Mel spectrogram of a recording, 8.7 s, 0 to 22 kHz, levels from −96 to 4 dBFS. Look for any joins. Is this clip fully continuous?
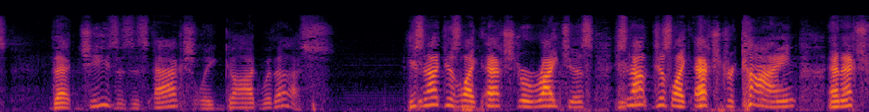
no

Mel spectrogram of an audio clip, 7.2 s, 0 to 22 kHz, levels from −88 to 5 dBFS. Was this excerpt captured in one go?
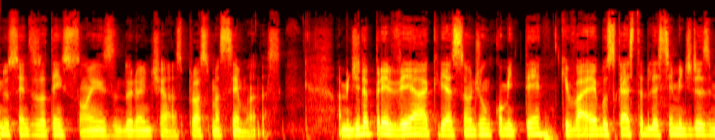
no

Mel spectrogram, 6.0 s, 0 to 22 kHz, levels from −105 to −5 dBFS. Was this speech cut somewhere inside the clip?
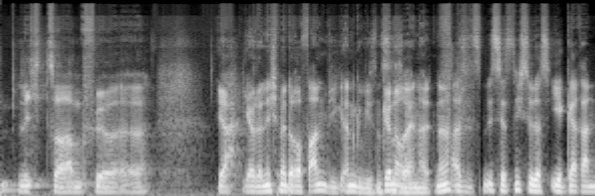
yes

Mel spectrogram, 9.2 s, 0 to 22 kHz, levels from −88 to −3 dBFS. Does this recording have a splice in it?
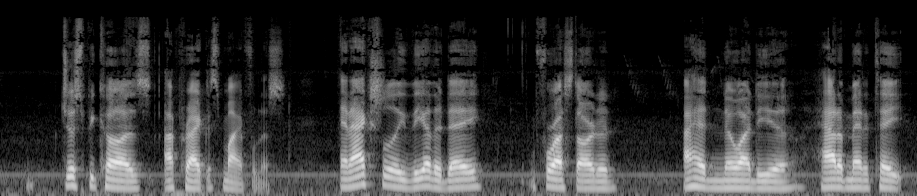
no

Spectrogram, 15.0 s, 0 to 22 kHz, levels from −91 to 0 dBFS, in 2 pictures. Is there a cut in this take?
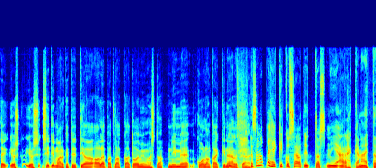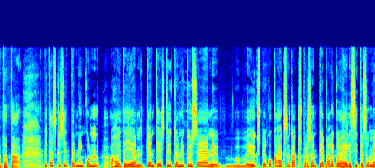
yes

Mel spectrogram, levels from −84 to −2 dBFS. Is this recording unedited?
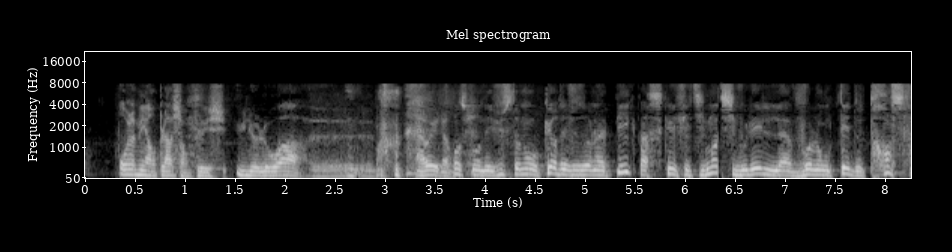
no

